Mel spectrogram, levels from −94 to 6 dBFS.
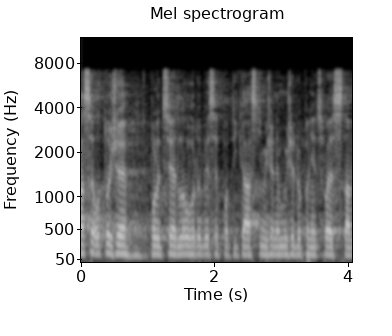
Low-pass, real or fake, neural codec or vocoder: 7.2 kHz; fake; codec, 16 kHz, 8 kbps, FreqCodec, larger model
